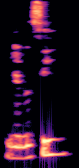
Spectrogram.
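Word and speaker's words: Mnemosyne: Nemesine. There we go. You gotta pronounce the E at the end too.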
